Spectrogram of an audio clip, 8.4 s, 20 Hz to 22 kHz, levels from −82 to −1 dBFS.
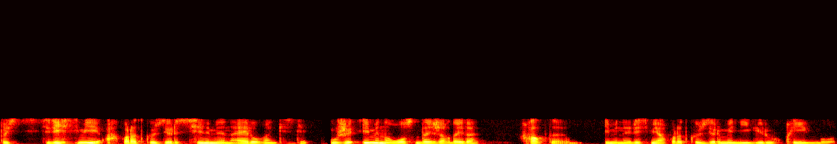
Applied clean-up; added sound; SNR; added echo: none; none; none; none.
